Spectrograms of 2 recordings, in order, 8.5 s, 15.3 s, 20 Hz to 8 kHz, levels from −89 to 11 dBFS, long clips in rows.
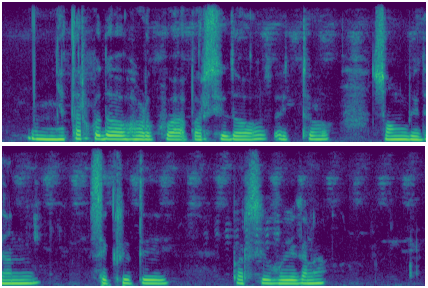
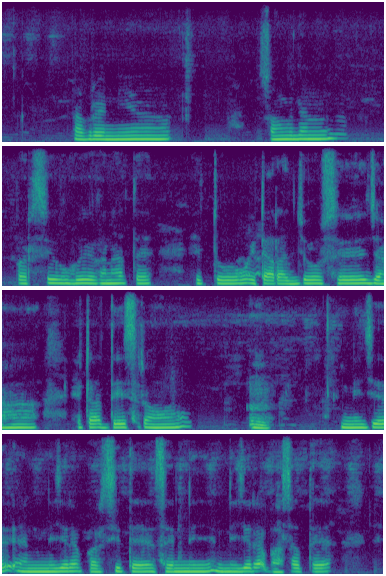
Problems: constant background noise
